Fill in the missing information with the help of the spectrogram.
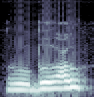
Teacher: وا پیش رو، با پیش بو، عین پیش او، ربوع۔ اب عین جو ہے حروف ہلکی ہے، اس کو حلق سے نکالنا ہے، وا کو ہم نے موٹا کرنا ہے، وا پیش رو، با پیش بو، عین پیش او، ربوع۔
